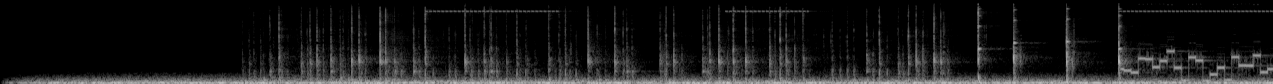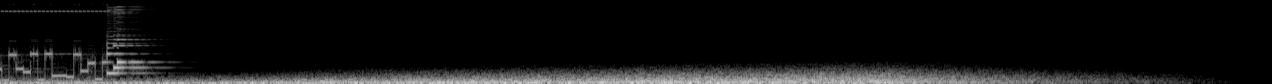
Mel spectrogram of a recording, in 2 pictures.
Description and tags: The sound of commands and coordinates being entered into the spaceship's control panel, and the ship changing course as a result.
typing, command, electronic, science-fiction, keyboard, control-room, technology, futuristic, enter, sci-fi, coordinates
